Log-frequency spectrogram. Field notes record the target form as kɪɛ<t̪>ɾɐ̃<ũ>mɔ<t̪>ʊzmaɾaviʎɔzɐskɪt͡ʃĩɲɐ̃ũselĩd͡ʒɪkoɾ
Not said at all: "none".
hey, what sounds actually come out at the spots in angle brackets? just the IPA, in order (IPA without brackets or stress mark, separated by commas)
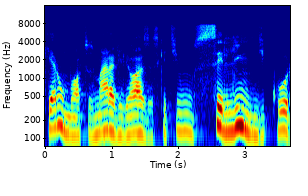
none, w̃, t̪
